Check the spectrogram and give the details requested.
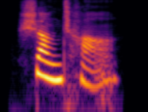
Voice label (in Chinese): "上场", Chinese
